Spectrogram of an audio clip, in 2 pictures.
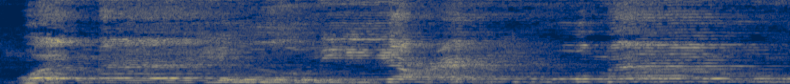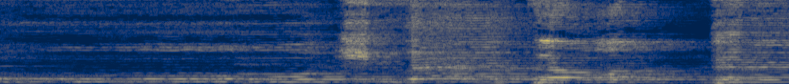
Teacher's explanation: Jadi baca 4 harakat. Jadi baca panjang. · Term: mad jaiz munfasil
